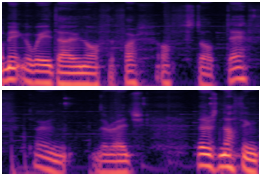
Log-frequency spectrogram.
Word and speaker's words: Stob Daimh: And then you'll come to the summit of Stob Daimh. I know it doesn't look like it would sound like that, but that's how you pronounce it, Stob Daimh.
